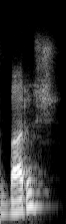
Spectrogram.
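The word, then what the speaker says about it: Barış: not doing wrong uh it's a special letter actually in Turkish this the pronunciation is Bish Bish all right yeah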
